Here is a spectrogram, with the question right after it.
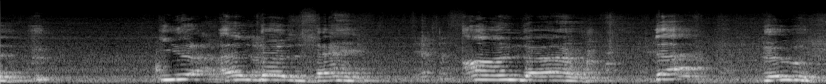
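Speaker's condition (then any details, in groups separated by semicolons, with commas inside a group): Cerebral palsy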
